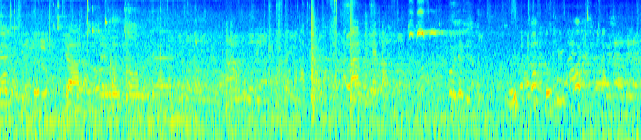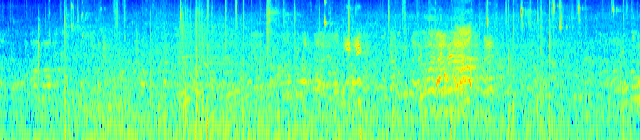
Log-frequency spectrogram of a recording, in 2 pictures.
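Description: Men shout and call out to each other across an open-air court.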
